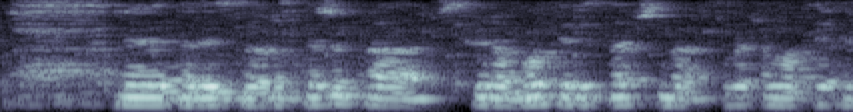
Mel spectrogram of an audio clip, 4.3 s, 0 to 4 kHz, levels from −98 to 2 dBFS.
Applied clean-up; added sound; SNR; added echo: classical method WPE with log-MMSE.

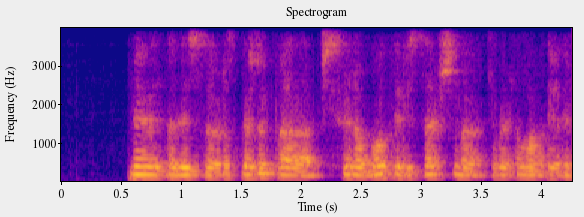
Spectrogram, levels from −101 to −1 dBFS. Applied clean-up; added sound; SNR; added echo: neural mask model DeepFilterNet 3.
